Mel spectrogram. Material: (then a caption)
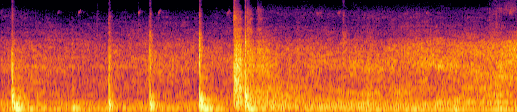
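Rubber. A rubber truck tire is knocked six times during a pre-trip check, giving dull, low thuds with a short ring over a steady low rumble. The tire is low on air and is to be inflated later.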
